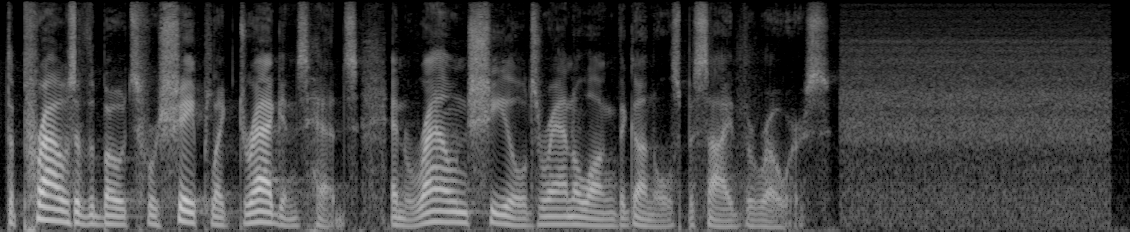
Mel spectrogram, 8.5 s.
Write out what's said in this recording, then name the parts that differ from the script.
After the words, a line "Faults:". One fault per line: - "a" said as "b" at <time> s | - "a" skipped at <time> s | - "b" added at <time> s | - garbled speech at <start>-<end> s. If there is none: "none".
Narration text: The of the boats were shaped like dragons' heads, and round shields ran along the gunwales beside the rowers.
The prows of the boats were shaped like dragons' heads, and round shields ran along the gunwales beside the rowers.
Faults:
- "prows" added at 0.1 s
